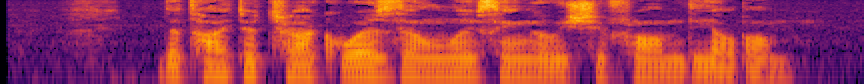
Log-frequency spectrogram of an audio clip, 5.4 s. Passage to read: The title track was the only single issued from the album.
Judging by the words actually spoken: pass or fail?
pass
